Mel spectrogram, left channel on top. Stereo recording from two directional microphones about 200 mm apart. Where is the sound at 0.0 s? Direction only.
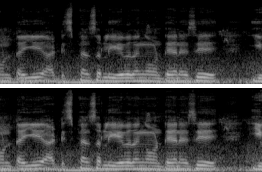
5° left (ahead or behind).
